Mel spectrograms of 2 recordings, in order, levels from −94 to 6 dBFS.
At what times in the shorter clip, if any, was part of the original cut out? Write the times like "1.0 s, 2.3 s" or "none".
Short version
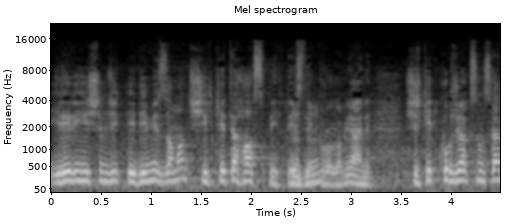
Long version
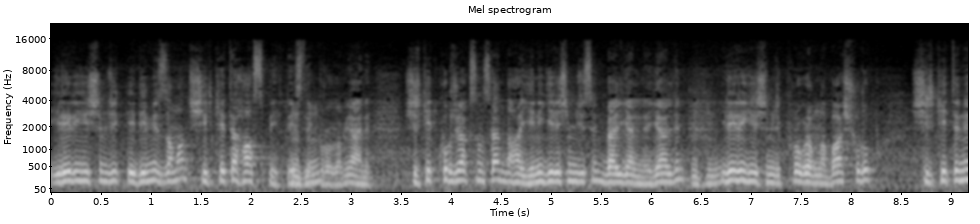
none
